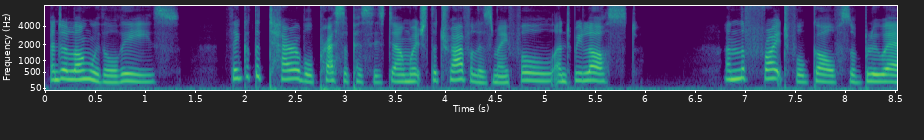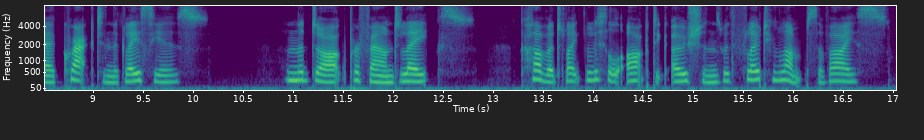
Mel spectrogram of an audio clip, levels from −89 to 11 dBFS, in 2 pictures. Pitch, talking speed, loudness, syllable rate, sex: 225 Hz, 160 wpm, -19 LUFS, 4.6 syllables/s, female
